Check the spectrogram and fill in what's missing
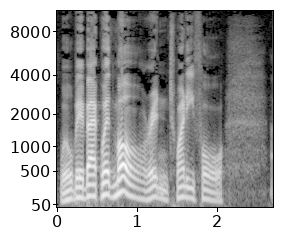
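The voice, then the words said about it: Wrestling ring announcer voice. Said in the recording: “in my best ring announcer voice,”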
